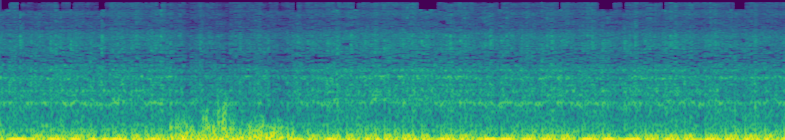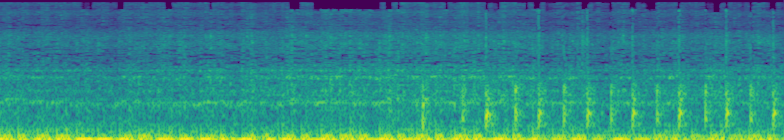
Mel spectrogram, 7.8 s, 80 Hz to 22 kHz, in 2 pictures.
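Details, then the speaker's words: Yamaha XJ750 after a carburetor swap from an XJ650, recorded in gusty wind: even, settled low four-cylinder rumble holding steady speed, best idle yet; normal idle. "I think that's the best idle I've had I'm not entirely sure you're going to hear anything it's so windy it's blowing everything out but that sounds quite"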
